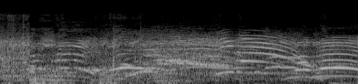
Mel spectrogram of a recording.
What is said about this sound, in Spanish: Vivas al rey, que vuelve por tercera vez en estas 3 semanas desde que se desató la riada.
